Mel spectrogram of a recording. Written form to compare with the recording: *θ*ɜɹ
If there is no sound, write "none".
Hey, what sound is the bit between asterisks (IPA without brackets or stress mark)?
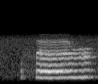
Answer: θ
